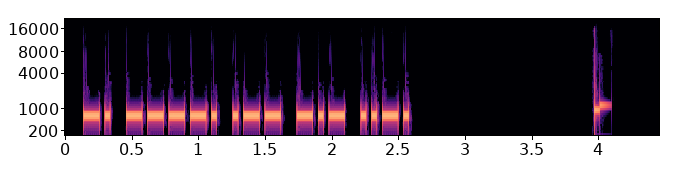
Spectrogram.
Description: Morse code, heard as a keyed tone, about 30 wpm, 700 Hz. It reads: N9WKF
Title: USA Callsign DE Callsign - 5 Characters - 30wpm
